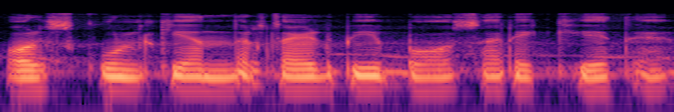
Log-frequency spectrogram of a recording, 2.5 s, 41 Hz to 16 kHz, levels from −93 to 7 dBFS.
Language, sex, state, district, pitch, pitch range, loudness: Hindi, male, Bihar, West Champaran, 135 Hz, 130-135 Hz, -19 LUFS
